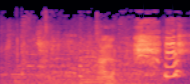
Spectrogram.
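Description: Indistinct voices, with a short raspy vocal sound near the end.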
